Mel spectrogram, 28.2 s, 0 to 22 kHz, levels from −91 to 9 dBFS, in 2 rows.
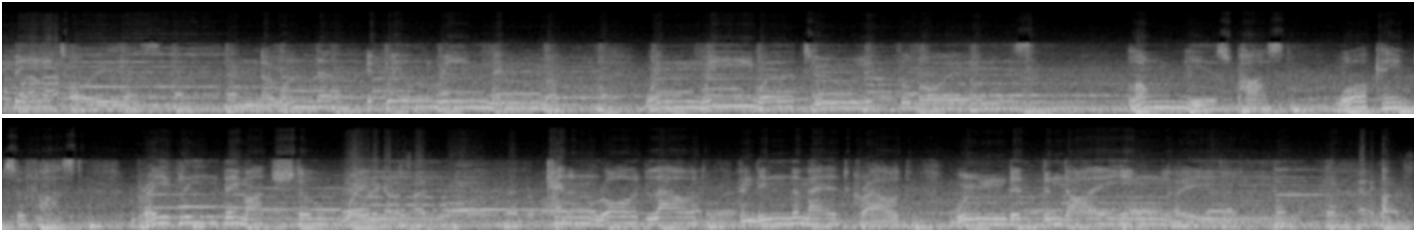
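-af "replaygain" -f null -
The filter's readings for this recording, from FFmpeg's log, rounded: track_gain = +3.4 dB
track_peak = 0.344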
